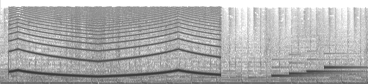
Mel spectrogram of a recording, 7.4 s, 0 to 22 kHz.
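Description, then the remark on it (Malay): A loud flood early-warning siren, the warning siren sounded when river water exceeds the warning level and audible 1 to 2 kilometres away, wails with its pitch sliding down, up and down again, then abruptly gives way to a short series of stepped electronic alert tones rising in pitch. “Pertama, bunyi siren amaran.”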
